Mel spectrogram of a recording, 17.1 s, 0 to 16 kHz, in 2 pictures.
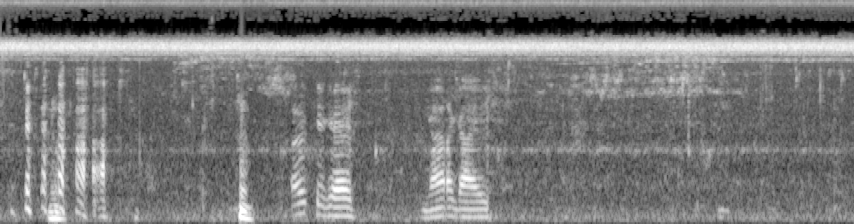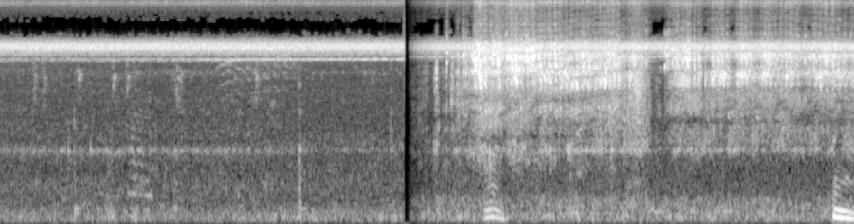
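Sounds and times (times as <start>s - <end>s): insects shrilling: 0.0s - 17.0s
rushing hiss: 12.7s - 17.0s.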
